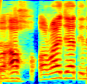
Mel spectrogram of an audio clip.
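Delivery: ও আখরাজাতিল with a clear glottal start and slow খ; slowly, throaty খ in আখরাজাতিল; clear hamza. Shown as a demonstration. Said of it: "দেখেন হামজাহা". (আখরাজাতিল এ খ গলা থেকে ধীরে)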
